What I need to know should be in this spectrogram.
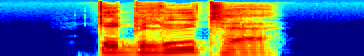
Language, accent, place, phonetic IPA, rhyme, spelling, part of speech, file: German, Germany, Berlin, [ɡəˈɡlyːtə], -yːtə, geglühte, adjective, De-geglühte.ogg
- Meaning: inflection of geglüht: 1. strong/mixed nominative/accusative feminine singular 2. strong nominative/accusative plural 3. weak nominative all-gender singular 4. weak accusative feminine/neuter singular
